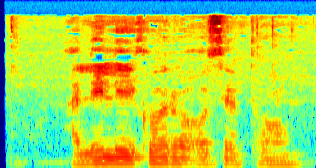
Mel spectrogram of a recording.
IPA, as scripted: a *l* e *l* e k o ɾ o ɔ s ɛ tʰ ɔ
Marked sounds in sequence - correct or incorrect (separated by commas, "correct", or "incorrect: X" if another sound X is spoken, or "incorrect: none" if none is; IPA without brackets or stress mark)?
correct, correct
